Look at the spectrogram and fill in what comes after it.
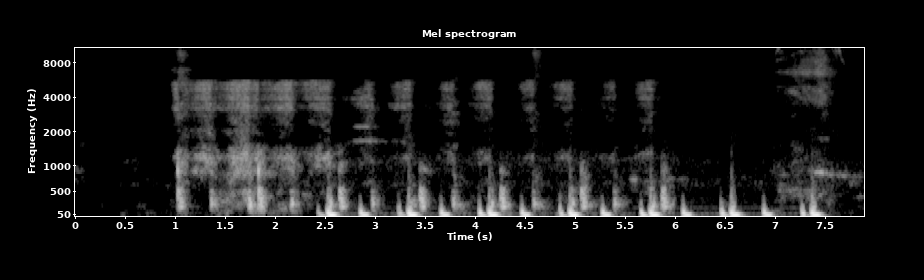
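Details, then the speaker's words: Regular heart sounds with an extra soft sound just before S1: a fourth heart sound (S4), always pathological, indicating ventricular hypertrophy or impaired relaxation. "that's that's S4. Okay. What's the clinical correlation? It is always pathological member. S4 is always pathological."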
